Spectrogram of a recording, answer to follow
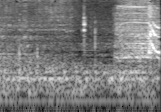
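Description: Faint whirr of a Brother handheld label maker printing a label and feeding the tape out, a little louder near the end.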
